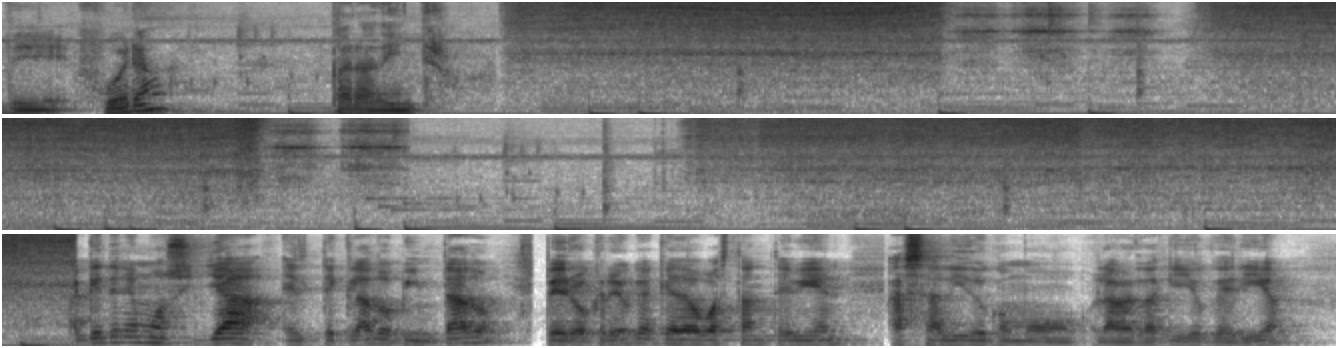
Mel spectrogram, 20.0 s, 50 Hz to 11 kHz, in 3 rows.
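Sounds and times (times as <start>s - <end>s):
music with low beat: 0.0s - 13.7s
spray paint hissing: 2.2s - 13.7s.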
